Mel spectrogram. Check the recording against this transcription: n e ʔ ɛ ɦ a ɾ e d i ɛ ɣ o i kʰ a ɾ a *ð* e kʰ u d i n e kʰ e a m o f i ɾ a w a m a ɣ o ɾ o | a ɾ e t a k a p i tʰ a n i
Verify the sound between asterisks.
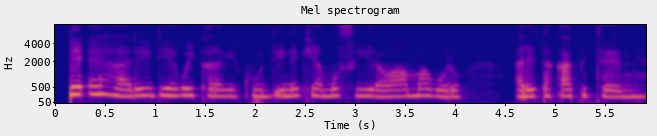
incorrect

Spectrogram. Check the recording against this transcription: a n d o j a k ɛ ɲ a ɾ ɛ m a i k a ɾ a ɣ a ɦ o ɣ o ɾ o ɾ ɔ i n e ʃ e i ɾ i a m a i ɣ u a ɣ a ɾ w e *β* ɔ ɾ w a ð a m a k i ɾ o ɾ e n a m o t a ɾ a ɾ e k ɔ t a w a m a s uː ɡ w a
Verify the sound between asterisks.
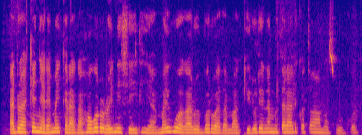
incorrect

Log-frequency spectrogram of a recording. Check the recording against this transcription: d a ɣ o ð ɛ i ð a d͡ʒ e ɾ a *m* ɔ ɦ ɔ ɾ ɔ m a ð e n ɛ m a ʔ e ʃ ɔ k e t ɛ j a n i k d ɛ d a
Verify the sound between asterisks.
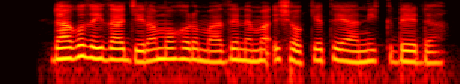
correct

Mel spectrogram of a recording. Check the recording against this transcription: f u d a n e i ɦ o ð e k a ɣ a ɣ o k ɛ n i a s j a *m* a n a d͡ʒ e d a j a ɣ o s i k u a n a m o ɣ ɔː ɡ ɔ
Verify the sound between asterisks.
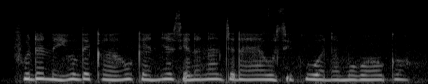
incorrect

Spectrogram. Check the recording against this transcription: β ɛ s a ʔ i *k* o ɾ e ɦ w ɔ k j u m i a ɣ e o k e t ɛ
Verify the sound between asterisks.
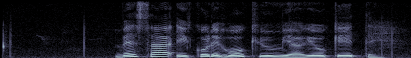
correct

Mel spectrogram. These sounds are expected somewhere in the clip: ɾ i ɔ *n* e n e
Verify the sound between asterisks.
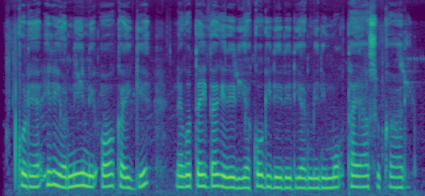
correct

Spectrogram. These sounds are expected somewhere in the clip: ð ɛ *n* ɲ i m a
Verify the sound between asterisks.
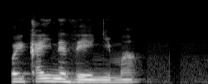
incorrect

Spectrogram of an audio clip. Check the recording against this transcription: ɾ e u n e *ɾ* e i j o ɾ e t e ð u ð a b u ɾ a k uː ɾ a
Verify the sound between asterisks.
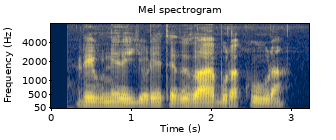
correct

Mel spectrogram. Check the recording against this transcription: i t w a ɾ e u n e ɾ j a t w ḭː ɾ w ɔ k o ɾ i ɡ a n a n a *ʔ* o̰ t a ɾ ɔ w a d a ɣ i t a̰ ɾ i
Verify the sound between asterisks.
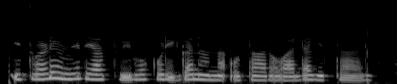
correct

